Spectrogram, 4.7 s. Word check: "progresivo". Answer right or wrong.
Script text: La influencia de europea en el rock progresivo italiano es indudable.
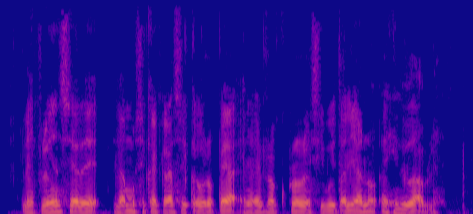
right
